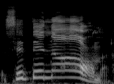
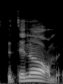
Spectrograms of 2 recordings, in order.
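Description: First: Very high, very slow "énorme" stretched out; exaggerated amazement. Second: Said in the usual way. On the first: Streamer hamming up awe at the database, high and slow. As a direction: hoot "c'est énorme" way up high and drawn out.

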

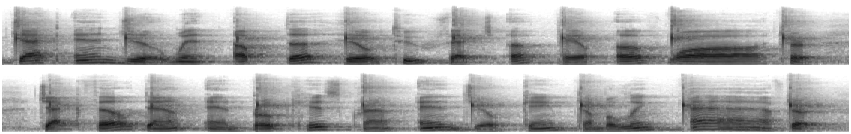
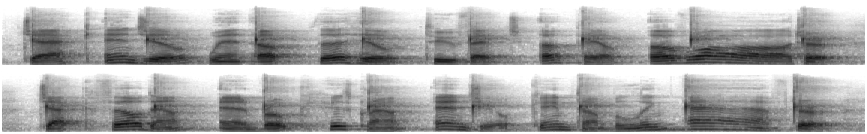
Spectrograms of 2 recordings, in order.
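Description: First: Chanted, march the words in twos, strong-weak; chanted, nursery rhyme recited in duple meter; duple rhythm chant. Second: Chanted, lilt Jack and Jill in a swinging three-beat pulse; chanted, skip through the words strong-weak-weak; chanted, nursery rhyme recited in triple meter; triple rhythm chant. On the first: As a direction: chant Jack and Jill in a steady two-beat pulse. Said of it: "a couple different ways we could say it". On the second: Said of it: "Or one, two, three". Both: Shown as a demonstration.

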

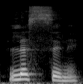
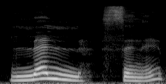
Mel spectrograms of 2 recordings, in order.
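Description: First: "للسنة" as "las-sine", L merged into the S; assimilated L. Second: "للسنة" slowly as "lal-sine", the second L sounded; written pronunciation. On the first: Teacher showing students how "للسنة" is pronounced, as "las-sine". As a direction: say "للسنة" with a doubled S, no second L. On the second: Teacher showing students "للسنة" as spelt, L sounded. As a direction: stretch out "lal" in "للسنة", keeping its L. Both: Shown as a demonstration. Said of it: "pronounced as للسنة".

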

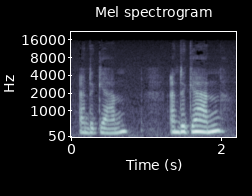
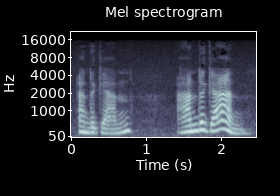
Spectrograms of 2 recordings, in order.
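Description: Both takes have the same delivery.

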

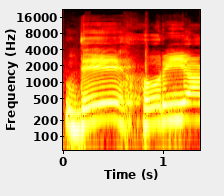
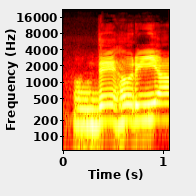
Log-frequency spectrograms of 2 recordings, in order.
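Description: First: ਦੇਹੁਰੀਆ broken in two, de, pause, huria; split mispronunciation. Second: ਦੇਹੁਰੀਆ as one joined word; correct pronunciation. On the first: Teacher showing how congregations misread it, split ਦੇਹੁਰੀਆ. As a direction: stop after de in ਦੇਹੁਰੀਆ before saying huria. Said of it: "ਪੈਣਾ ਬੋਲ ਦੇਣਗੇ, ਫਿਰ ਹੁਰੀਆ". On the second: Teacher modelling the word, joined correct ਦੇਹੁਰੀਆ. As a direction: run de straight into huria in ਦੇਹੁਰੀਆ. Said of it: "ਉਚਾਰਨ ਕਰਨਾ ਹੈ". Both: Shown as a demonstration.

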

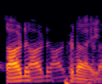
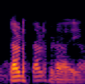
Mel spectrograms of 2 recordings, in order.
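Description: First: ਤੜਫੜਾਏ with ਫ carried onto ੜਾਏ; wrong syllable split. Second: ਤੜਫੜਾਏ with ਫ closing the first part; corrected syllable split. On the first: Teacher copies congregations' misreading, ਤੜਫੜਾਏ split before ਫ. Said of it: "ਇਸ ਤਰ੍ਹਾਂ ਨਹੀਂ ਪੜ੍ਹਨਾ". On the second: Teacher shows where ਫ belongs, ਤੜਫੜਾਏ split after ਫ. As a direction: say ਤੜਫੜਾਏ split as ਤੜਫ-ੜਾਏ. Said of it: "ਫੱਫਾ ਇਸ ਬੰਨੇ ਲਾਉਣਾ ਹੈ". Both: Shown as a demonstration.

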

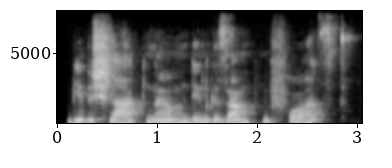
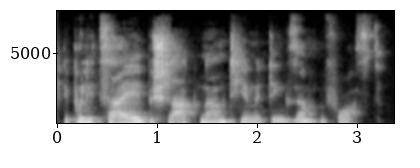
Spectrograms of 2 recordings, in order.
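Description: First: Slow, chuckling echo of the decree; amused disbelief. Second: Mock-formal decree; official announcement. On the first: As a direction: repeat it slowly, half laughing. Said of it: "er gluckste". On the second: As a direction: proclaim it like an official notice. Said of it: "Ende der Durchsage". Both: A narrator's reading.

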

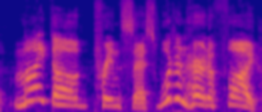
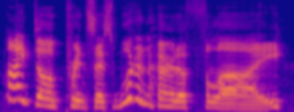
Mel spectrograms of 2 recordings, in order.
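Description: First: Lightly voiced cooing owner; a hint of sweet pet owner; doting dog owner. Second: Slow creepy lady voice. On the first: Imagining the pit bull's owner, light cooing voice. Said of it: "I just imagined". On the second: Acted. Retrying the dog owner line, slow creepy lady. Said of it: "creepy lady".

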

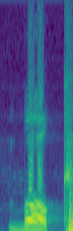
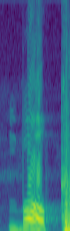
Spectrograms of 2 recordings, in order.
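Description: First: Book again louder with a clear breathy K release; repeat aspirated K. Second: Book, louder, final K released with a puff of air; aspirated final K. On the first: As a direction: model book once more, K puffed. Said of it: "nghe cô đọc một lần nữa". (book đọc lại bật hơi rõ) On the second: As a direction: punch out the K in book. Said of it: "chúng ta sẽ chú ý bật hơi nhé". (book bật hơi âm K cuối) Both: Shown as a demonstration.

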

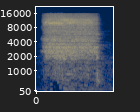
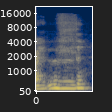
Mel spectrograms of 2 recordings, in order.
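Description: First: Th as an airy sound with no voice; isolated voiceless Th; phonics sound. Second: Th with the voice buzzing, as in thy; isolated voiced th; phonics sound. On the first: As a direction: hiss Th softly, as in thigh. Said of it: "What does the T H say". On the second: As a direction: hum through th, tongue at the teeth. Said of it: "or th". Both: Shown as a demonstration.

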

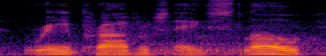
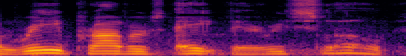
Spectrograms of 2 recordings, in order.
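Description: First: Slow right down to show how to read it; said slowly. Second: Said in the usual way. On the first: Shown as a demonstration. Preacher shows listeners how to read Proverbs, slowly.

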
